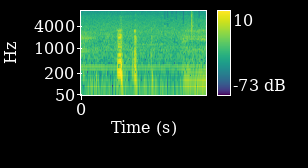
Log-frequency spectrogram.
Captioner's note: laughing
